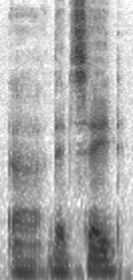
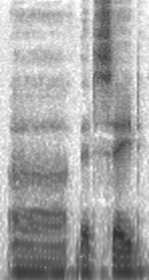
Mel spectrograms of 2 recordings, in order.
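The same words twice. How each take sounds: No difference in how they are said.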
